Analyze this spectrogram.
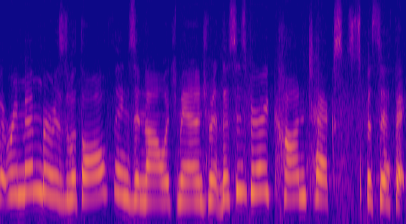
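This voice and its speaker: Noticeable background noise sits behind a woman speaking with ordinary pitch variation. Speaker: government knowledge management director. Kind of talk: conference presentation. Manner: fast.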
